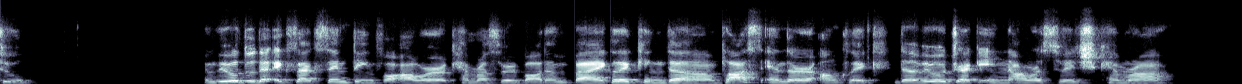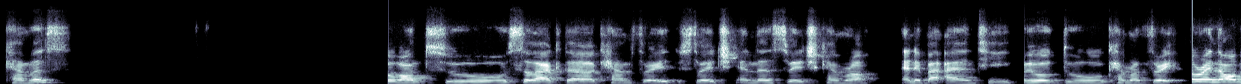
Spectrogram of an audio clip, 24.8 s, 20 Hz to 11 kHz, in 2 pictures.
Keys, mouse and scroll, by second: 0.6 click, 3.2 click, 7.2 click, 9.0-12.7 drag, 14.3 click, 24.2 click.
